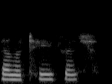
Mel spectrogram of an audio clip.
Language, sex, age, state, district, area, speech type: Kashmiri, female, 18-30, Jammu and Kashmir, Bandipora, rural, conversation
